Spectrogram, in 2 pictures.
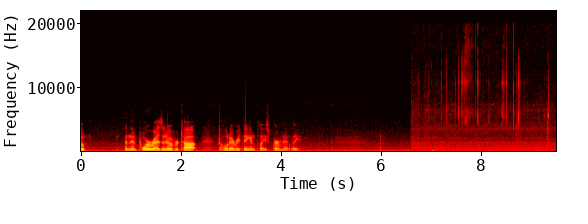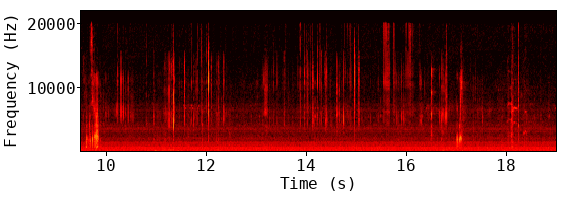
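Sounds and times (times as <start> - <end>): low electrical hum: 0.0 - 19.0
faint handling clicks: 6.6 - 19.0.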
